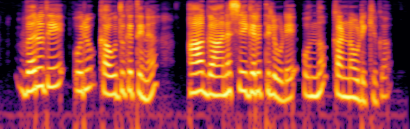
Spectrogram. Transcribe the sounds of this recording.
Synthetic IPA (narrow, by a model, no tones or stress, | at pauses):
ʋe̞ruðe̞o̞ɾukɐwd̪uɣɐt̪ːinɨaːɡaːnɐɕeːɡɐɾɐt̪ːiluːɽe̞onːukɐɳːɐːɽikʲːuɣɐ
